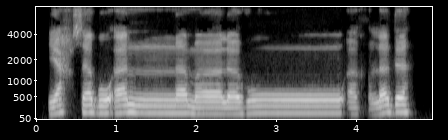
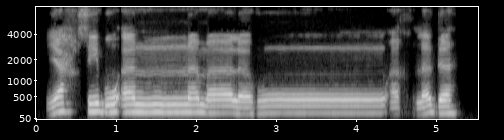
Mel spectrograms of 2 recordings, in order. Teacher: Maka di sini Imam alqisai membaca dengan mengkasrahkan huruf sin yahsibu ya. · Imam Hafiz membaca yahsabu anna malahu akhladah. Imam Al-Kisai dengan mengkasrohkan sin.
